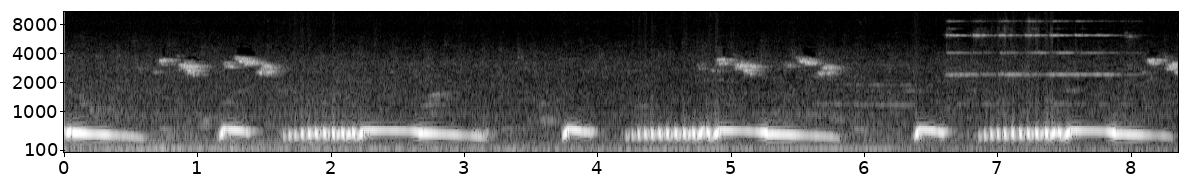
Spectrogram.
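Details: Regular mbekur cooing from an albino Barbary dove: a short abrupt note, then a long rolling coo that falls at the end, repeated three times at roughly two-and-a-half-second intervals, with faint high chirps of other birds.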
